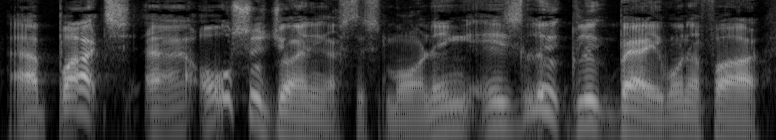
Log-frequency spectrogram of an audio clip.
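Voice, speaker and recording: A man's voice: mid-range voice, huge pitch swings, brisk, vocal fry, darkish tone, dry recording. A Scottish man in his thirties hosting a motorsport podcast in a casual, chatty way. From Dundee, Scotland. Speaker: podcast host.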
